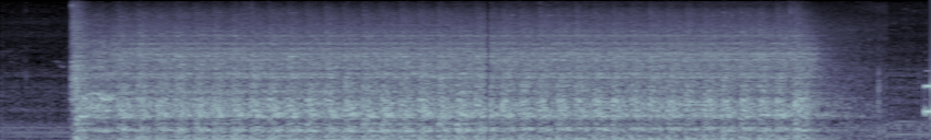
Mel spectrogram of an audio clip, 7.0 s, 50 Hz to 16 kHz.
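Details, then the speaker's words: 2002 Toyota Camry 2.4 after engine replacement, injector unplugged so it won't start, cranked to build oil pressure until oil light goes out: even cranking about three and a half turns per second, no firing; normal healthy cranking. "injector's unplugged so it won't start let's crank it over"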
